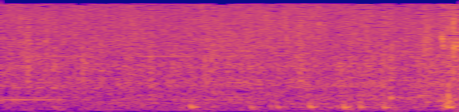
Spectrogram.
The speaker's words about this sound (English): Man, it's really coming down out there. Yeah, I just started pouring all of a sudden.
